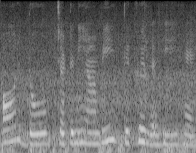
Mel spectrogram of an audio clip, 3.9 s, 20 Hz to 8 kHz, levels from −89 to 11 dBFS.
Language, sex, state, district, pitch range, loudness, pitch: Hindi, female, Madhya Pradesh, Dhar, 205-240 Hz, -15 LUFS, 215 Hz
